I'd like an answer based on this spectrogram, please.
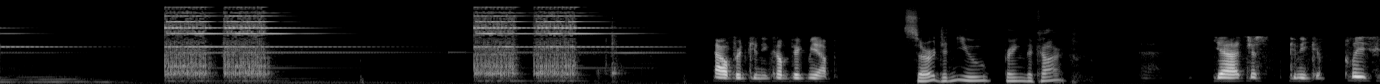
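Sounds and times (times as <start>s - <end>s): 
telephone bell ringing: 0.0s - 0.8s, 1.6s - 6.9s
speech: 7.2s - 8.4s, 9.1s - 10.8s, 12.2s - 13.7s.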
